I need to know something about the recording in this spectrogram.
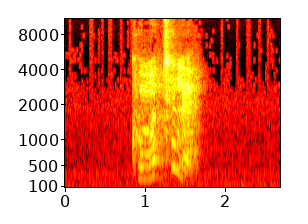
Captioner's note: voice on the phone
